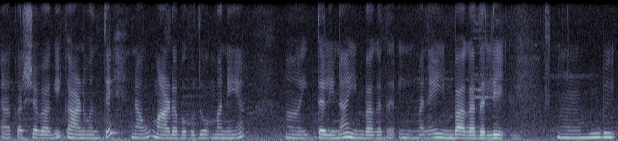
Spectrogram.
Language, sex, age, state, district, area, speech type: Kannada, female, 30-45, Karnataka, Chamarajanagar, rural, spontaneous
